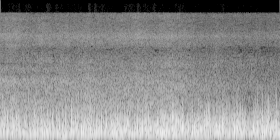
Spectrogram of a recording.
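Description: Sea waves breaking on the Spanish coast near a seaside neighbourhood, a continuous loud rushing surf roar mixed with wind buffeting the microphone, no voices.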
